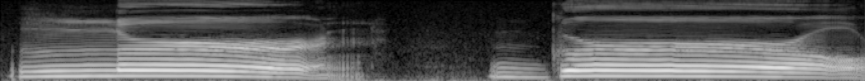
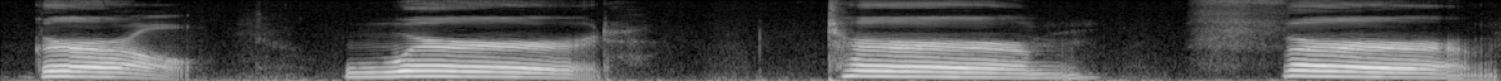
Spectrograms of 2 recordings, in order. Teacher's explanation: you're practically shifting from the consonant before the R to the R directly skipping over the vowel sound. Technically it's a vowel letter. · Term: special vowel sound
